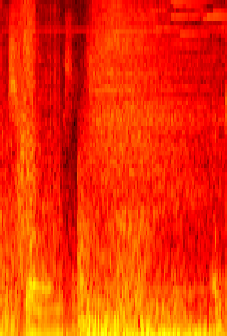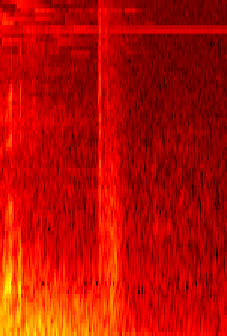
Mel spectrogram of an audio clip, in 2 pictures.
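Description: A dramatic game jingle with a rumbling whoosh plays.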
